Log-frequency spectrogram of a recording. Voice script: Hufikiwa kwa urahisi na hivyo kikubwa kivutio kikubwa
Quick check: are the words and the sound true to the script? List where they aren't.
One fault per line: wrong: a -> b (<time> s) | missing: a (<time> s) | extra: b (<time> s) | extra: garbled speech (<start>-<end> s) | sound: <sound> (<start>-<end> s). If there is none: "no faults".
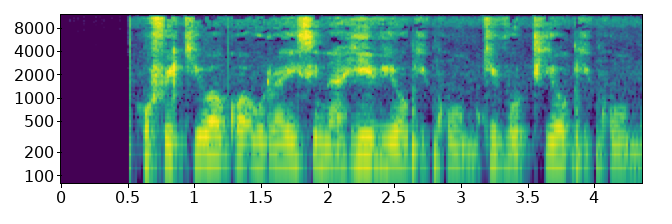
no faults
